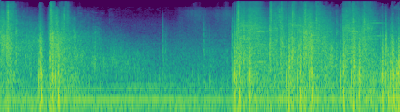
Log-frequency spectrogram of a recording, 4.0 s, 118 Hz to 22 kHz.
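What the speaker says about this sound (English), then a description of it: "I'm being shot at by my own guy" Gunfire in ARMA 3: sharp cracks of rifle shots, a quick burst at the start, a lull with a low hum, then a denser run of rapid shots and echoing reports.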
